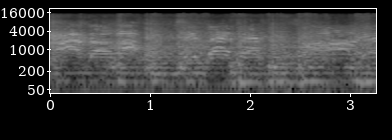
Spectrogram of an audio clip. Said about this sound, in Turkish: Kadına yönelik şiddete karşı uluslararası mücadele günü öncesi sokaklardan ses yükseltti kadınlar. Kadın cinayetleri durdurulabilir ve kadına şiddet önlenebilir sloganlarıyla.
